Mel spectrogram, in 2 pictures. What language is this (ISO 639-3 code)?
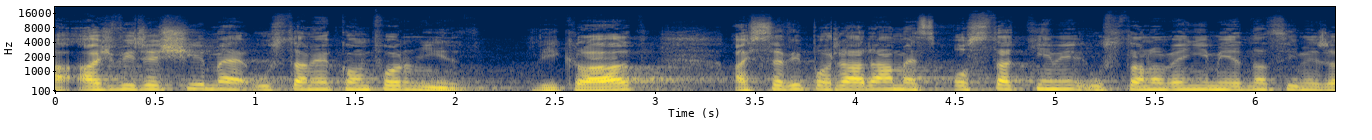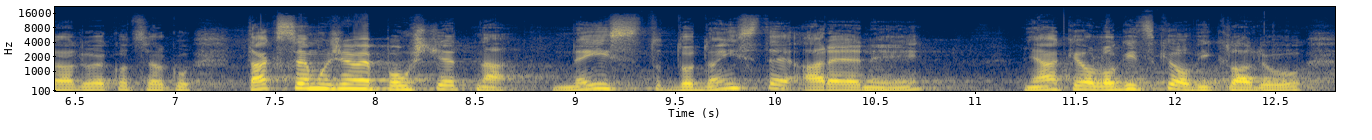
ces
